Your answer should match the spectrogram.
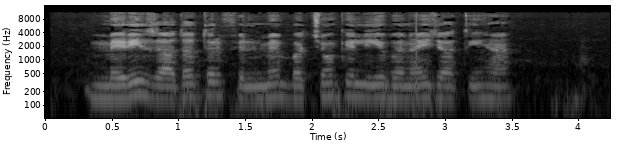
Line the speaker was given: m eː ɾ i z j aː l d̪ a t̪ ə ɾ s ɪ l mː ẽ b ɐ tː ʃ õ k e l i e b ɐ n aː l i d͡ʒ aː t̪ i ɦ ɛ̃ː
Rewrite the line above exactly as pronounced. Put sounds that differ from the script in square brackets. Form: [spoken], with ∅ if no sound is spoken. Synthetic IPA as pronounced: m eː ɾ i z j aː [∅] d̪ a t̪ ə ɾ [f] ɪ l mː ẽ b ɐ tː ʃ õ k e l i e b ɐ n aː [∅] i d͡ʒ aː t̪ i ɦ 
